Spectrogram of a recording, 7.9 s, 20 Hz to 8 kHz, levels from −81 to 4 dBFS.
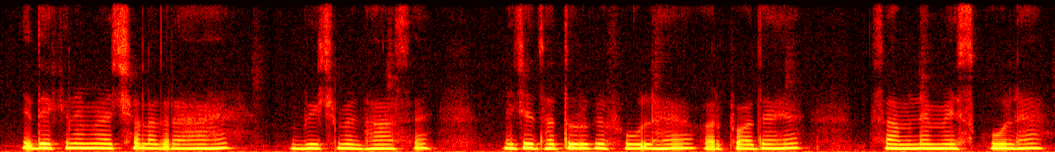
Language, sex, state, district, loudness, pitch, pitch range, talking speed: Hindi, female, Maharashtra, Aurangabad, -14 LUFS, 225 Hz, 220-235 Hz, 165 wpm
